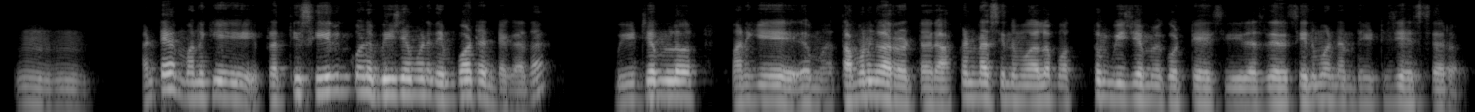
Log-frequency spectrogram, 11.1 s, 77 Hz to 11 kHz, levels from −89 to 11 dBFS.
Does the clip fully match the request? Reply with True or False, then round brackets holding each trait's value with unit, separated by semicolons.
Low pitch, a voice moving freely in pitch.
False (130 Hz; 4.1 semitones)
